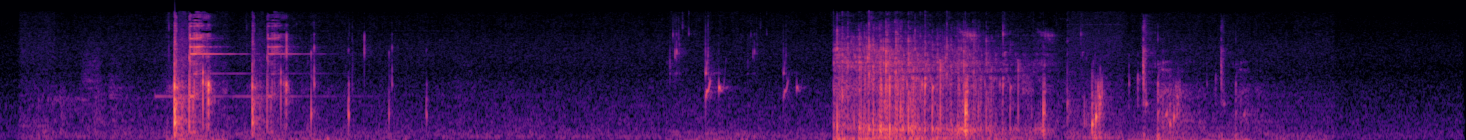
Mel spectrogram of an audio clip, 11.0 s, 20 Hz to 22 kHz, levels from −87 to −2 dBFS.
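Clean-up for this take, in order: clip repair -5 dBFS; inverse comb 0.584 s -9 dB

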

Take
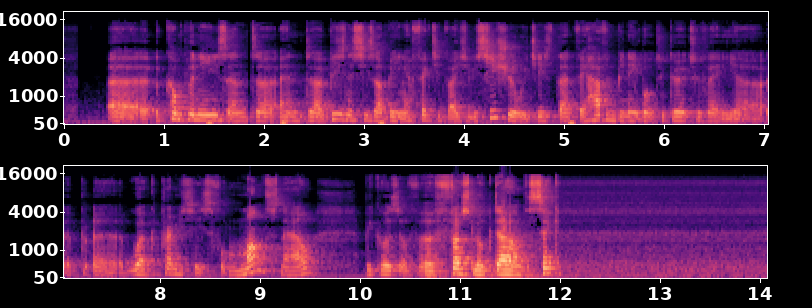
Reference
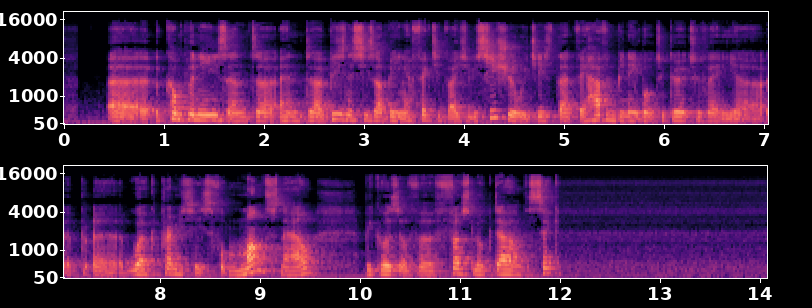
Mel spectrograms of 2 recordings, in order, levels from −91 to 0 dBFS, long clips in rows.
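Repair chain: clip repair -5 dBFS; de-plosive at 1.42/2.16/3.14/5.04; interpolate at 1.85/5.94/7.84/8.6/10.88, 10 ms; gain correction -9.5 dB, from 10.65

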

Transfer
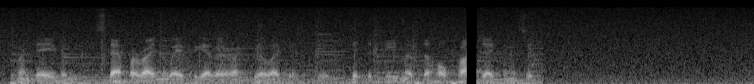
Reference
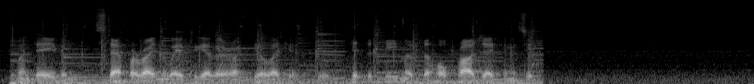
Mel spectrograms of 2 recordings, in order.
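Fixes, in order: de-plosive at 4.14/4.5; room tone fill 4.66–4.77; noise print and reduce 9 dB

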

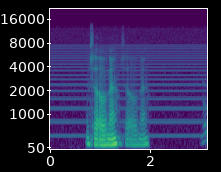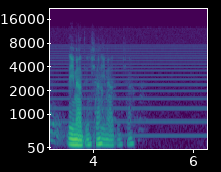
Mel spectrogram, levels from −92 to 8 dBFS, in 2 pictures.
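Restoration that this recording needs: de-hum 395.9 Hz, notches 19; expander -45 dBFS, range -21 dB; inverse comb 0.627 s -12.5 dB

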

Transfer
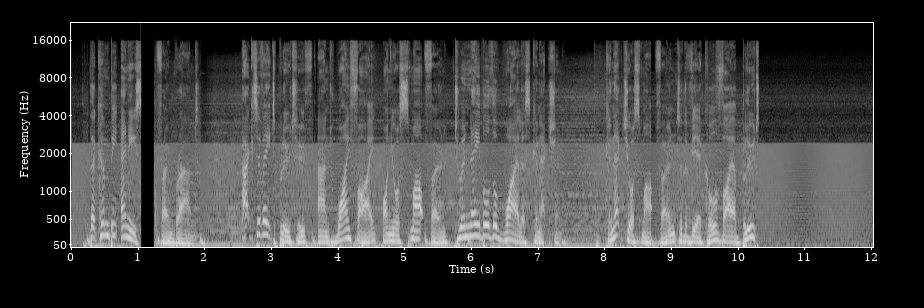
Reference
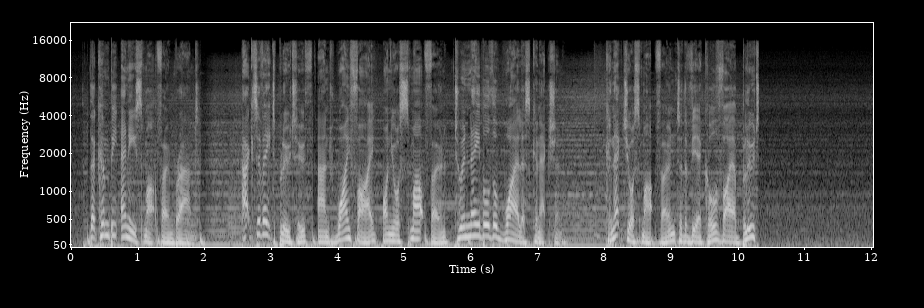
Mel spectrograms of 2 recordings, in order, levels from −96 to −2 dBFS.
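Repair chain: de-hum 65.8 Hz, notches 36; 4.32–4.44 HPF 140 Hz 24 dB/oct; 7.85–7.97 HPF 140 Hz 24 dB/oct; room tone fill 1.04–1.24

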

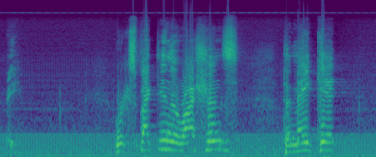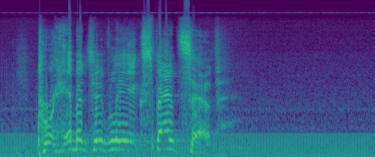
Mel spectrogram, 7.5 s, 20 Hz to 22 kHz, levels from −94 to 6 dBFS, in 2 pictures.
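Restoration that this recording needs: clip repair -10.5 dBFS; de-hum 64.9 Hz, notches 9

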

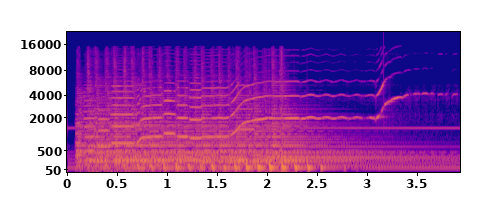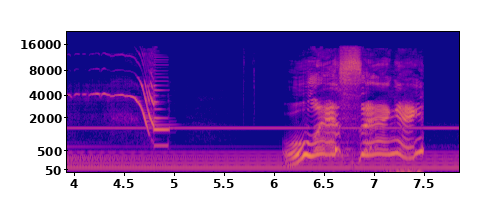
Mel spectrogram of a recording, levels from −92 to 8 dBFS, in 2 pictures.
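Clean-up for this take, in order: de-click; de-hum 90.4 Hz, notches 5; notch 1400 Hz, Q 30

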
